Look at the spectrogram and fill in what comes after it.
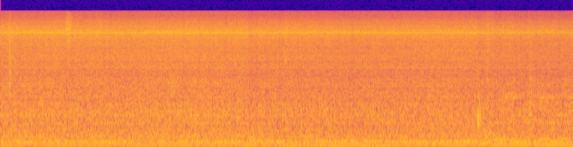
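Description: Rally car engine idling, heard from inside the cabin; about six and a half seconds in the engine note steps up.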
